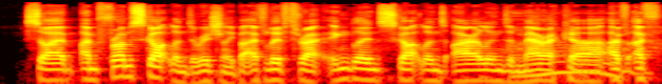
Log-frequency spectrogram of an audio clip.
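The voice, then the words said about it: Blended Scottish and English accent. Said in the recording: “I am detecting an accent. I'm going to go with somewhere in, I'm going to go England ... It's a good English accent in the mix probably as well ... bit of a blend. Hard one to place”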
